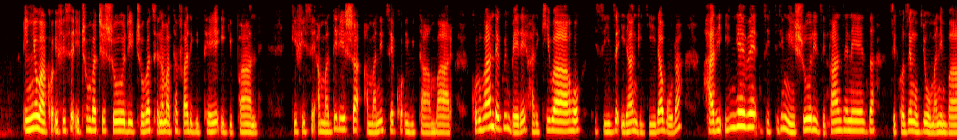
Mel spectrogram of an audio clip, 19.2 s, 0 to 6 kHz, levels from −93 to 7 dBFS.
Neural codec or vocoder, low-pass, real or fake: codec, 16 kHz, 16 kbps, FunCodec, trained on LibriTTS, 50 frames a second; 5.4 kHz; fake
